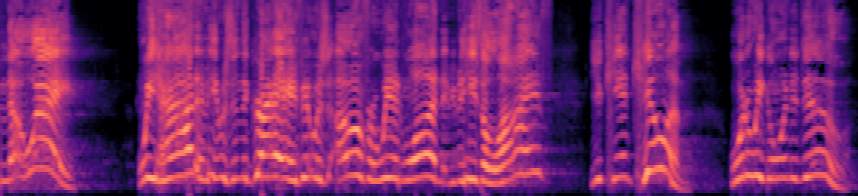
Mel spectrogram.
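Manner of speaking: very high, loud whining cartoon panic; Satan wailing in high panic as Homer Simpson. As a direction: shriek it like a cartoon dad losing it. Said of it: "Satan quoted Homer Simpson".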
